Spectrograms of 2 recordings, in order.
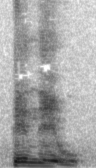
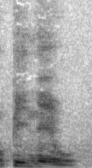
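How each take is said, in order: First: "pneu" said as "peneu", with an E between P and N; E inserted after P. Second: "pneu" said as "pineu", with an I between P and N; I inserted after P. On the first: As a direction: put a clear E after the P in "pneu". ("pneu" com um E entre o P e o N) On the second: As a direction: put an I sound after the P in "pneu". ("pneu" com um I entre o P e o N) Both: Shown as a demonstration. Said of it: "Um I e um E aqui".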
